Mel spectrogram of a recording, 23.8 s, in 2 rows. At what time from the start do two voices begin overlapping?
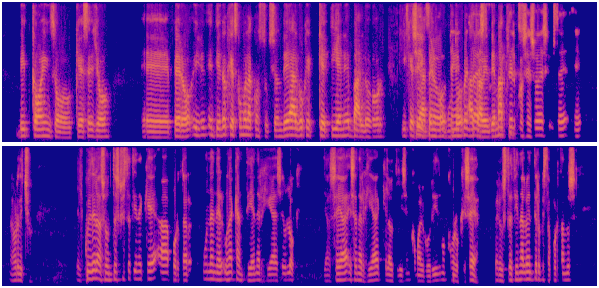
8.2 s

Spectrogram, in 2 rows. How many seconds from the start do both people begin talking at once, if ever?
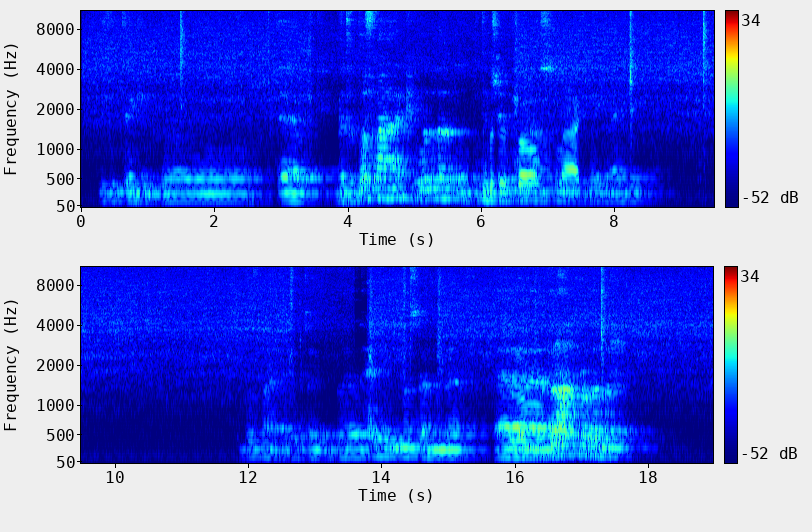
6.0 s

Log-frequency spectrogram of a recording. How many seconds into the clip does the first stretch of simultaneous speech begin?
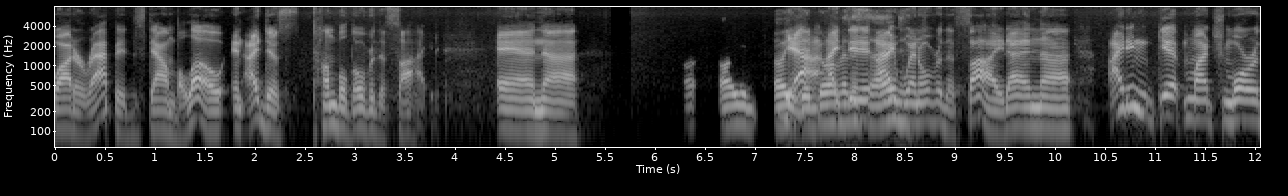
7.2 s

